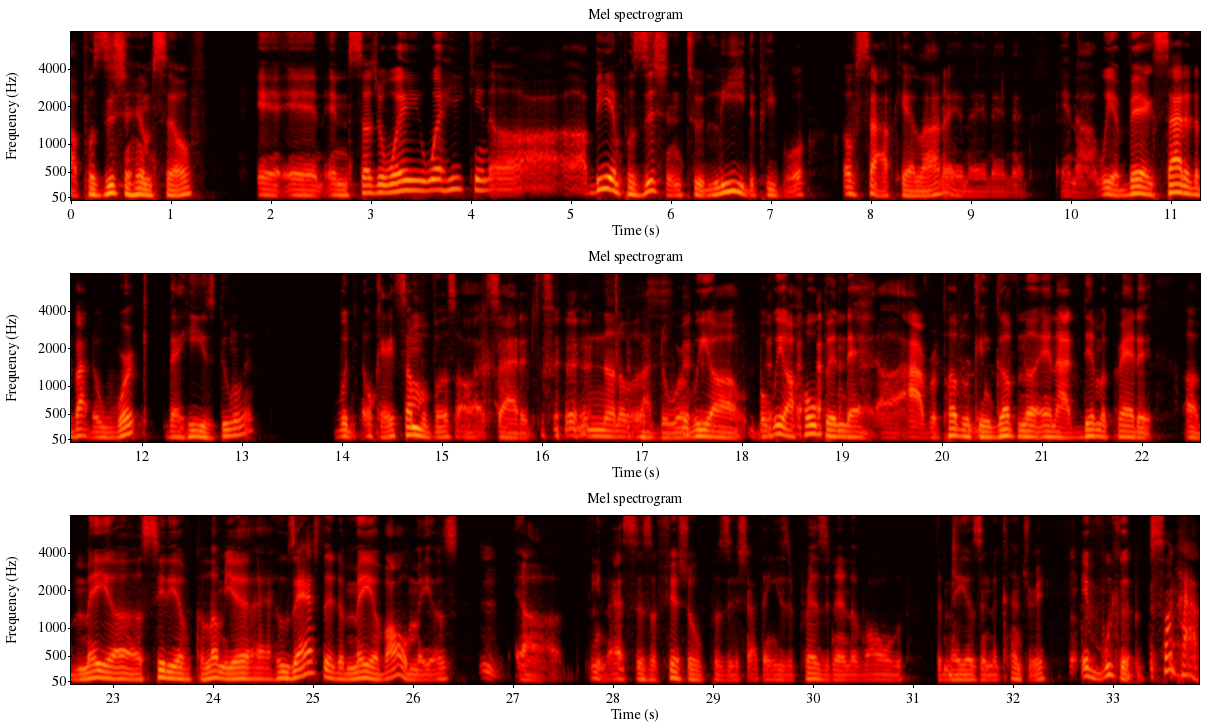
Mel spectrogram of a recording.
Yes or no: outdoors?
no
